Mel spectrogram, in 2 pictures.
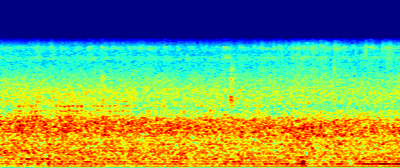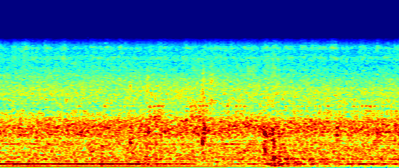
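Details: Steady broadband rumble like a running engine or fan fills the recording, with no clear animal voice.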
